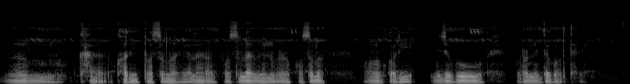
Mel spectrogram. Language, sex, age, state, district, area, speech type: Odia, male, 30-45, Odisha, Ganjam, urban, spontaneous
